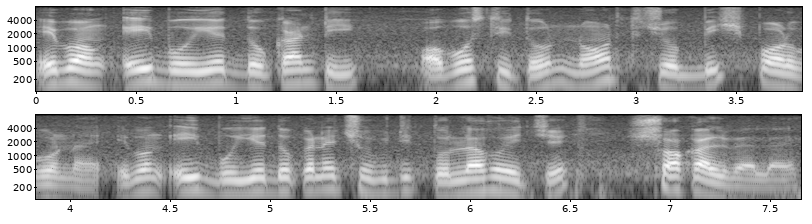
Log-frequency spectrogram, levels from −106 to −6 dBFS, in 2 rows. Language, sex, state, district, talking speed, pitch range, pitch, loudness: Bengali, male, West Bengal, North 24 Parganas, 125 wpm, 135-165 Hz, 155 Hz, -20 LUFS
